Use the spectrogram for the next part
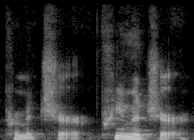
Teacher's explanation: premature has the stress on chur and that sounds like a ch sound and an ur sure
